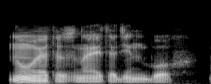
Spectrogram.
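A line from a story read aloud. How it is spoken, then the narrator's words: Gloomy reply. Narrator (Russian): мрачно ответил Питер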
